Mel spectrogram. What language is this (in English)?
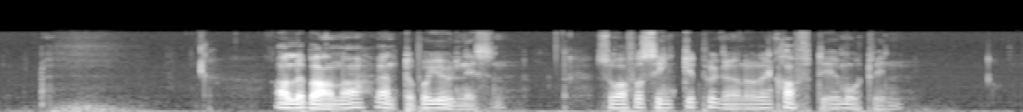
Norwegian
